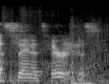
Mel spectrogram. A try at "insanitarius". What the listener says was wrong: pretty sure you just added like 2 extra syllables in there.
